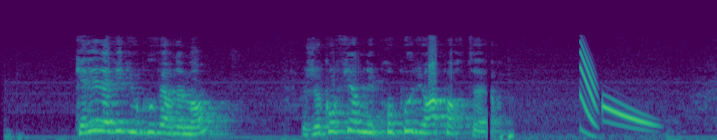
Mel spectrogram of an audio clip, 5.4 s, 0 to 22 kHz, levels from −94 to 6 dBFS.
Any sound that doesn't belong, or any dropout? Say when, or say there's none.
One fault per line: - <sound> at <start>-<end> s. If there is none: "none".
- dropout at 3.6-3.7 s
- chirp at 4.3-5.0 s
